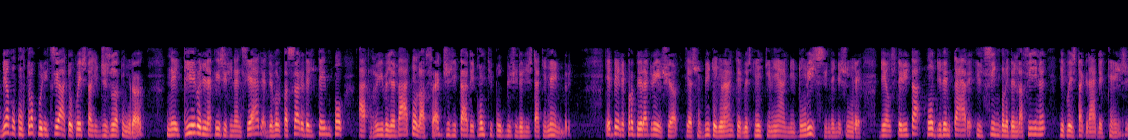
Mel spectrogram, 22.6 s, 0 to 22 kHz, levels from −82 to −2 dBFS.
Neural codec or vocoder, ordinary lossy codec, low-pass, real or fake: autoencoder, 22.05 kHz, a latent of 192 numbers a frame, VITS, trained on one speaker; MP3, 24 kbps; 5.4 kHz; fake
